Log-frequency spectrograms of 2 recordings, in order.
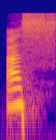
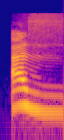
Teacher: ya kita sukunkan huruf sinnya kita pegang Bagian tenggorokan kita coba kita sukunkan huruf Sin as maka di tenggorokan kita tidak ada getaran sama sekali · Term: sifat Hames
